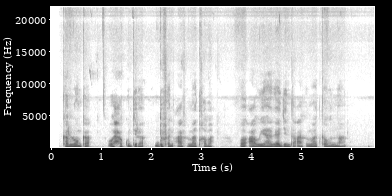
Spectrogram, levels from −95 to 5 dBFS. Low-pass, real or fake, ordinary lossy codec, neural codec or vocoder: none; real; none; none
